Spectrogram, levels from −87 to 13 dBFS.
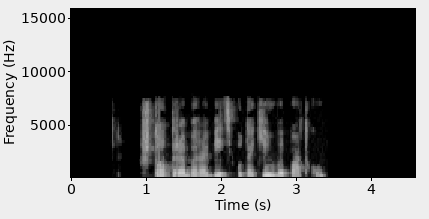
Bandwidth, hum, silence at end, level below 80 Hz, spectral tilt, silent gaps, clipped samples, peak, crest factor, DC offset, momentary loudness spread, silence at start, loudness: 7.8 kHz; none; 1.25 s; -62 dBFS; -4 dB/octave; none; under 0.1%; -2 dBFS; 18 dB; under 0.1%; 15 LU; 0.95 s; -17 LUFS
